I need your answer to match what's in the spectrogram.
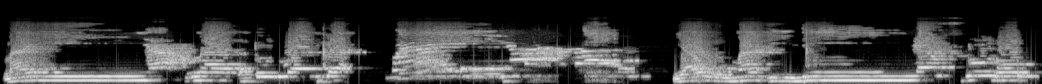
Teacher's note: Itu salah bacanya. Karena idgham biguna itu didengung, maka harus ditahan dulu 2 harokat.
